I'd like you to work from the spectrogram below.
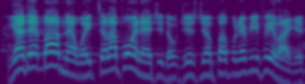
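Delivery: usual speaking voice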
